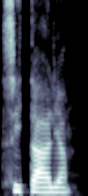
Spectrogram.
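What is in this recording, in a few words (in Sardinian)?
"s'itàlia", female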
